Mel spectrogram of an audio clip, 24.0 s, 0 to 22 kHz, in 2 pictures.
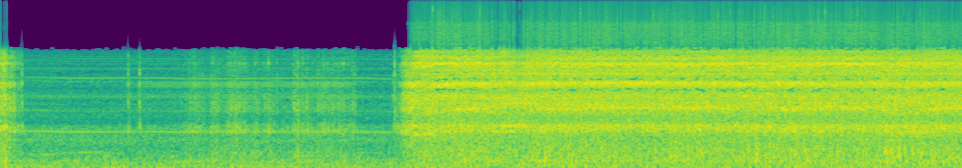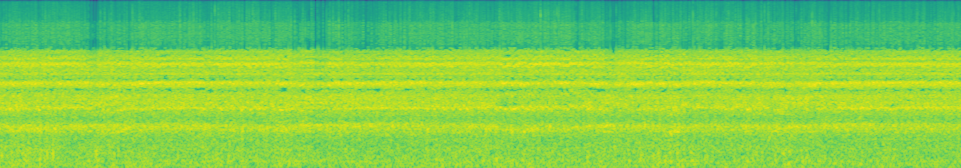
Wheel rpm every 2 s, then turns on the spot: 10, 20, 130, 230, 230, 230, 230, 230, 230, 230, 230, 230.
2-4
